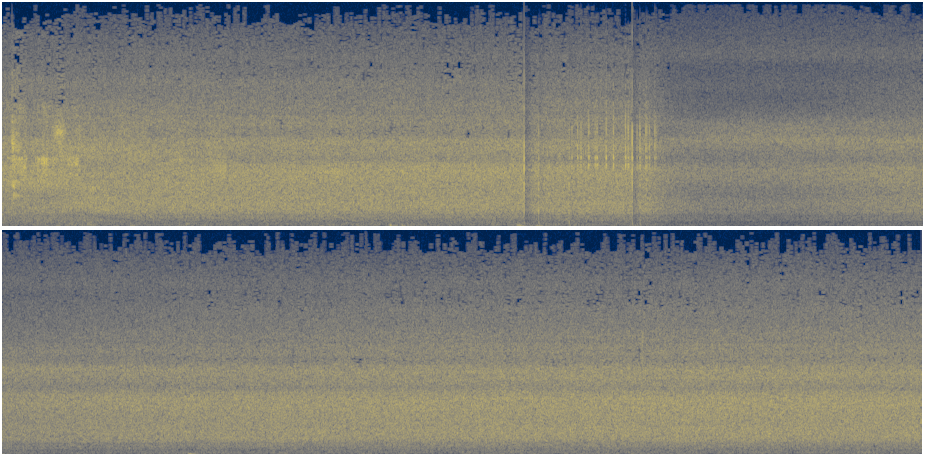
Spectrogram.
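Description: Steady rush of water spilling down the face of a dam spillway, an even hiss that dips for a couple of seconds about seven seconds in. A few faint knocks sound over it.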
